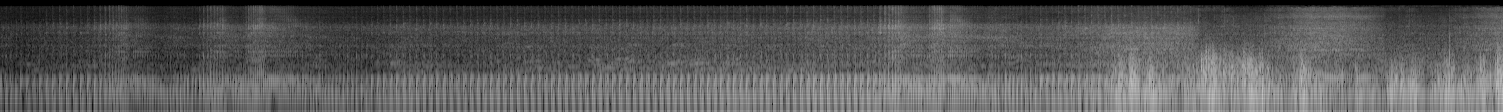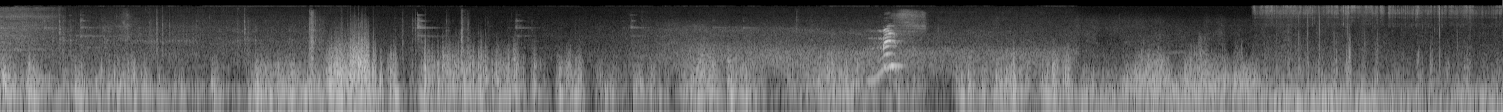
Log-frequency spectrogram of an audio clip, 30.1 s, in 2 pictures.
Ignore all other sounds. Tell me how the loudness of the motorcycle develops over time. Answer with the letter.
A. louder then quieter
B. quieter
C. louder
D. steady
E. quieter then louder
A.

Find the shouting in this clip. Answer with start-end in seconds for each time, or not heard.
23.6-24.3.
